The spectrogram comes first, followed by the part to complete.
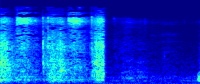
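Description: A hand-pulled string vegetable chopper being yanked in quick strokes, its blades spinning and rattling through chopped vegetables in the plastic bowl. The pulling stops about a second in.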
